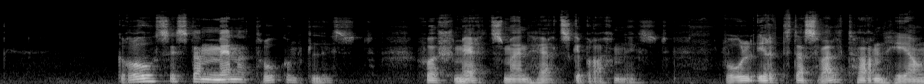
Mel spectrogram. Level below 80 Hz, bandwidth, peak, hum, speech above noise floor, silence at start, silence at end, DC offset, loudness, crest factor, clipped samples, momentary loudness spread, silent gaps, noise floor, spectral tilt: -42 dBFS; 13.5 kHz; -2 dBFS; none; 33 dB; 1.2 s; 0 s; under 0.1%; -23 LUFS; 22 dB; under 0.1%; 14 LU; none; -56 dBFS; -4.5 dB/octave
